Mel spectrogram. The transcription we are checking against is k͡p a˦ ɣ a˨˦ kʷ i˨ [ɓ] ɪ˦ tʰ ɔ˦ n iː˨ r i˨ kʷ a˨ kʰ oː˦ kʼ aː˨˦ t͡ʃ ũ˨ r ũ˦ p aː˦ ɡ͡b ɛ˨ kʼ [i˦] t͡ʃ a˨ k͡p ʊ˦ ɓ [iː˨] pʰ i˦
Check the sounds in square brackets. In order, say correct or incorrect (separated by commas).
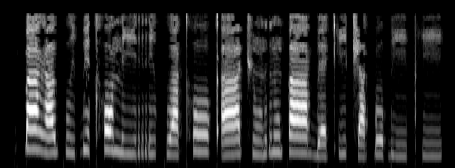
correct, correct, correct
